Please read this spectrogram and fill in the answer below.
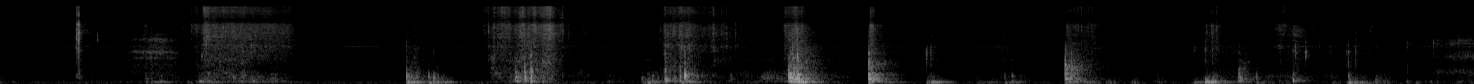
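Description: Handling noise of sneakers being unboxed: a dozen or so separate bursts of rustling paper and cardboard and thunks as the shoes are lifted out and set down on a table, the loudest thunk about eight seconds in.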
